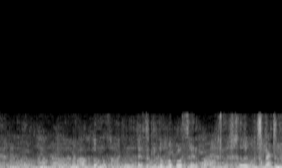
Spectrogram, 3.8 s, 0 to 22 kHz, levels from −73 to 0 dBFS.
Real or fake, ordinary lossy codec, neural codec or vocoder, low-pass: fake; none; codec, 24 kHz, 1.5 kbps, HILCodec; 7.2 kHz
